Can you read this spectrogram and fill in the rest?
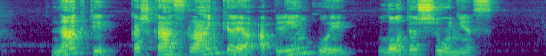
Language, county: Lithuanian, Vilnius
